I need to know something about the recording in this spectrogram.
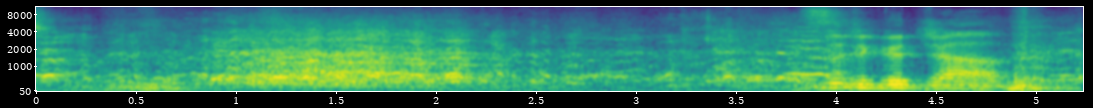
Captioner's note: audience laughing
